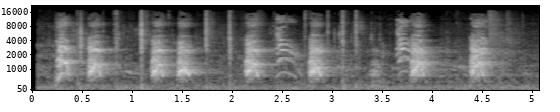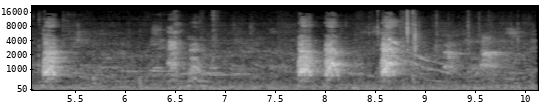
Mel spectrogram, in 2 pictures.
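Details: Small female-looking Papillon puppy filmed in Japan in June 2018, giving sharp high yipping barks in quick bursts, about a dozen spread over ten seconds with short pauses, some faint background voices.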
